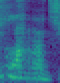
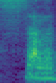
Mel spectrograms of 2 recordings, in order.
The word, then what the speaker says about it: slad: It's pronounced slad, you fool. It is not salad, it's slad.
